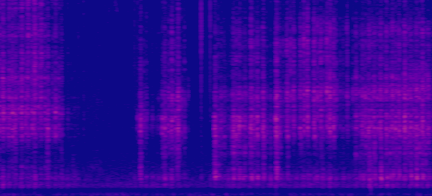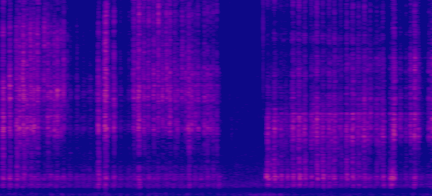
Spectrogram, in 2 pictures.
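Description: A wooden stylus scratches the black wax coating off a flat scratch-art card lying on a table, revealing orange and colored foil underneath. Repeated bright, high, papery scratching strokes come in bursts, with brief quiet pauses between runs of strokes.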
